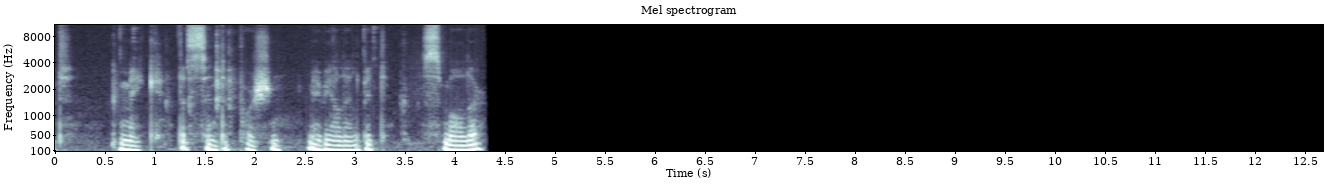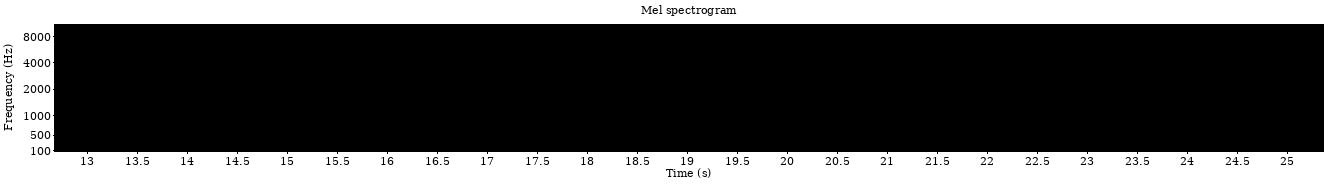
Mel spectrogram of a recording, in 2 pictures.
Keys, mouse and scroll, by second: 0.6 alt+click, 1.6 s, 3.6 Tab, 5.3 middle click, 6.3 Tab, 7.4-10.4 middle drag, 11.1 click, 13.7 click, 14.5 click, 15.4-17.0 drag, 17.0-18.9 alt+middle drag, 18.9-19.4 scroll up 2, 19.4-22.9 middle drag, 22.9-23.3 scroll down 3, 23.3-24.7 middle drag, 24.7-25.3 scroll up 9.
